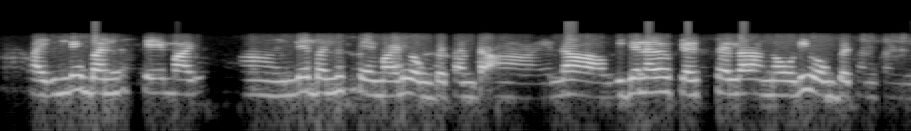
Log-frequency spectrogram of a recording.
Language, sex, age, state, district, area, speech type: Kannada, female, 18-30, Karnataka, Vijayanagara, rural, conversation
